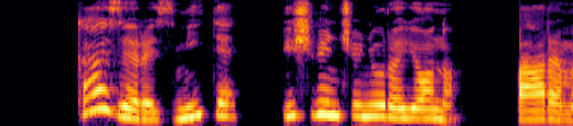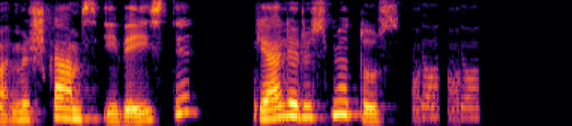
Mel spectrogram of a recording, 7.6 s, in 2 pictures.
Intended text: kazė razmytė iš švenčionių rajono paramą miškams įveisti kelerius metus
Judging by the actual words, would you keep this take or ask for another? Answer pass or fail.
pass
